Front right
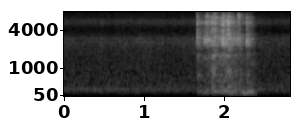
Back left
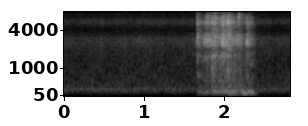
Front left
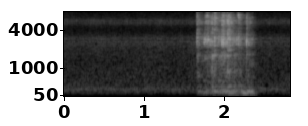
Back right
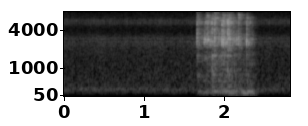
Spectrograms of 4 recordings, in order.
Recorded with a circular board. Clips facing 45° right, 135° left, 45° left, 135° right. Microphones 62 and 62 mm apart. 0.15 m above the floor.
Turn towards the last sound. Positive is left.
turn(degrees=110)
